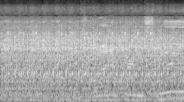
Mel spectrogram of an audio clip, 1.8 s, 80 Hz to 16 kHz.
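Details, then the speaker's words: Ford F-550 swapped to a Cummins diesel with compound turbos: an idle that is rough right after startup, suspected air getting in or cold running, then settles into a steady, even diesel clatter with no misses, knocks or hunting. "it has a little bit of a rough idle right off the bat but right now it's sounding pretty good"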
